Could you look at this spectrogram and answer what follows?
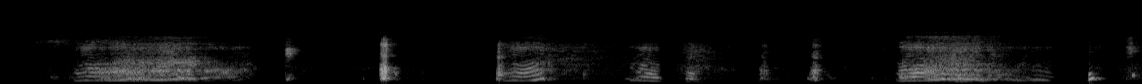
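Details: Person asleep at a friend's house: two long, rough snoring breaths about seven seconds apart, with quieter snorts and clicks between; loud snoring.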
